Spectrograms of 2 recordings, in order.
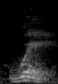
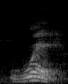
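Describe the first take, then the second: No difference in how they are said.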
